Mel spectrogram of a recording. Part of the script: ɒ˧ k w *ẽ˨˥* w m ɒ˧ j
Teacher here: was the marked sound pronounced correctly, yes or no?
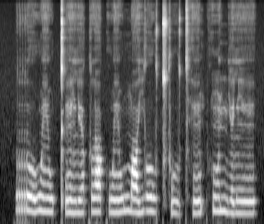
yes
